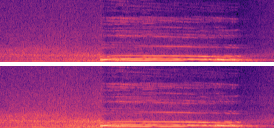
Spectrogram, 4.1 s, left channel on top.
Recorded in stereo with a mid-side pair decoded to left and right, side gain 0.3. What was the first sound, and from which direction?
A shout, 15° right.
